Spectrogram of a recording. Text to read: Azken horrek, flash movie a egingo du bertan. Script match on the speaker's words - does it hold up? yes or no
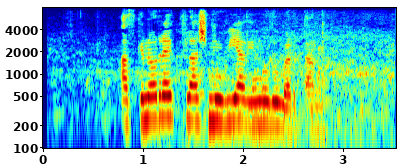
yes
